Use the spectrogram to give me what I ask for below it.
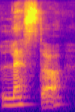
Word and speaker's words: Leicester: pronounce the word Lester which is pronounced Lester but written like this we went to see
